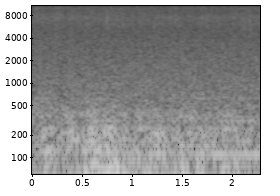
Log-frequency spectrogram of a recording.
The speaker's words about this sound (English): Your clothes are soaked through, but you embrace the rain, feeling every droplet,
